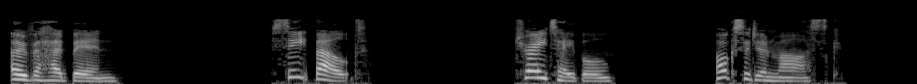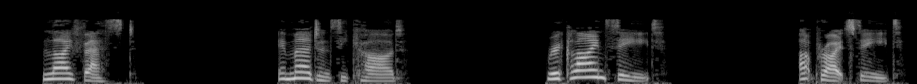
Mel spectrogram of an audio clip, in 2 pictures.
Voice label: inside an airplane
